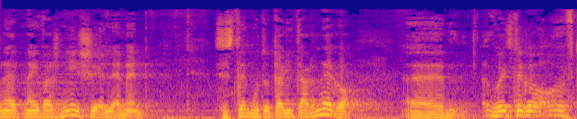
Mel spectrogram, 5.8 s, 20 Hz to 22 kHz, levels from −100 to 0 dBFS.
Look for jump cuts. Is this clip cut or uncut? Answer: uncut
